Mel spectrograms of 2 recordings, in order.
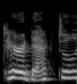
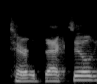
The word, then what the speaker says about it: pterodactyl: scene uh what okay pterodactyl yes but the p is silent pterodactyl yes but p is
